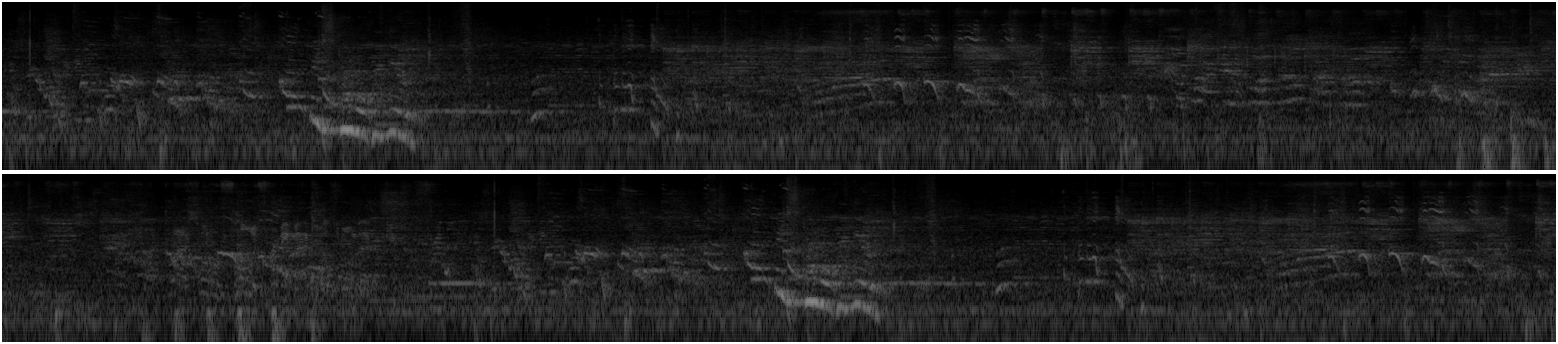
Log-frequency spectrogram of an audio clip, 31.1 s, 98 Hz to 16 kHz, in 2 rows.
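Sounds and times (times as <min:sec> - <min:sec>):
puppies whimpering: 0:00.0 - 0:31.0.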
